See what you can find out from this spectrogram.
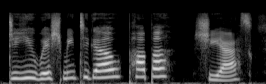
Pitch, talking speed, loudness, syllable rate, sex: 290 Hz, 200 wpm, -17 LUFS, 4.9 syllables/s, female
